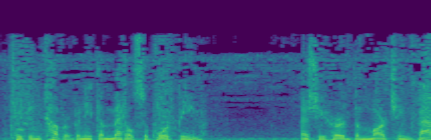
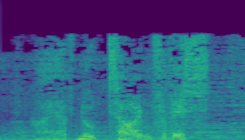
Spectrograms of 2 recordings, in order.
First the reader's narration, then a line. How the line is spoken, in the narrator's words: Ventress muttered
